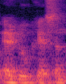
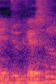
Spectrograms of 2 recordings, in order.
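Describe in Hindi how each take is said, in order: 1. दूसरी ध्वनि 'd' की है। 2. दूसरी ध्वनि 'j' की है। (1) "साउथ इंडिया में इसको एडुकेशन बोलते हैं" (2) "नॉर्थ इंडिया में एजुकेशन बोला जाता है"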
